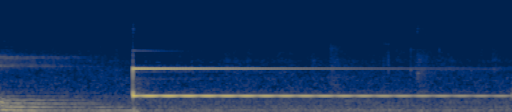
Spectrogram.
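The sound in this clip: A meditation bell is struck once, its bright strike opening into a long, sustained ring with a softly pulsing tone that fades slowly.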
